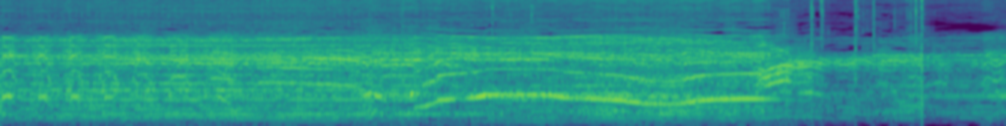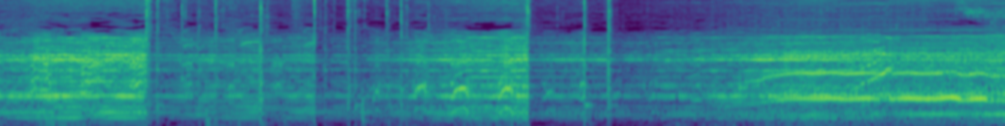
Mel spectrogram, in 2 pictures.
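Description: A Halloween pirate skull decoration playing a warbling, electronic spooky tune with gliding pitch through its small speaker. About four seconds in the tune drops away and a few sharp clicks are heard, then it returns near the end.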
